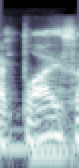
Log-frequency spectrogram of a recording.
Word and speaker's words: Artois: Si te gusta la Heineken, ¿has probado la Stella Stella Artonis? ¿O cómo se pronuncia? – Artois, algo así.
